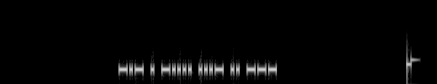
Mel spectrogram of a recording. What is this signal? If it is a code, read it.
Morse code, heard as a keyed tone, about 42 wpm, 690 Hz. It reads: KE6VIO
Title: USA Call Signs - 6 Characters - 3x Character Spacing - 45wpm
